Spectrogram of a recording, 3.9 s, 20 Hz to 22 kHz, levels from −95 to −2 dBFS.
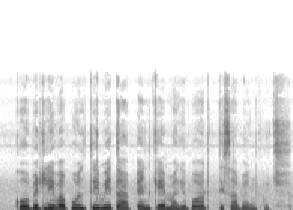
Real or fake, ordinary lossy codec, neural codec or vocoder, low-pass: fake; MP3, 96 kbps; vocoder, 48 kHz, 128 mel bands, Vocos; 14.4 kHz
